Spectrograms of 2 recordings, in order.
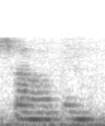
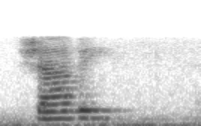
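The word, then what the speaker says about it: Shavi: Shabi. Shabi.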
